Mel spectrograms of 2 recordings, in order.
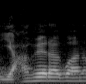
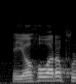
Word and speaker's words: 야훼: 근데 아마 야훼라고 하는 발음이 더 하나님의 이름에 가깝지 않겠느냐는 것이 요즘에 대략의 학자들의 의견입니다. 그러나 모르죠, 잘. 여호와로 부르셔도 괜찮고 하나님 다 이해하세요.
